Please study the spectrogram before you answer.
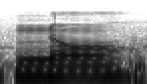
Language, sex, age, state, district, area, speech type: Hindi, male, 18-30, Madhya Pradesh, Hoshangabad, rural, read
